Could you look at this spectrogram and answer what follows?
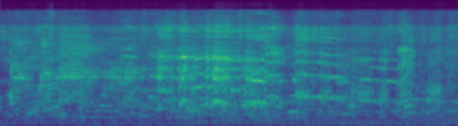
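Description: Roosters crow repeatedly and chickens cluck in a busy, close poultry yard in Tabunok, Cebu, with overlapping calls filling the scene and a voice speaking briefly at times.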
